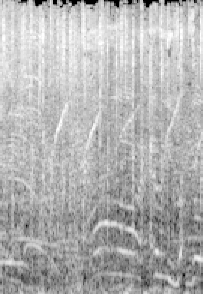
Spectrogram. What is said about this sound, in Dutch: Dames en zeggen, applaus!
